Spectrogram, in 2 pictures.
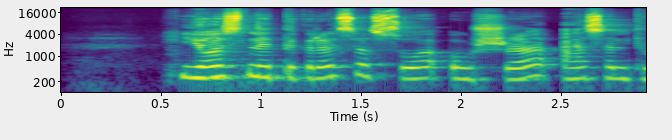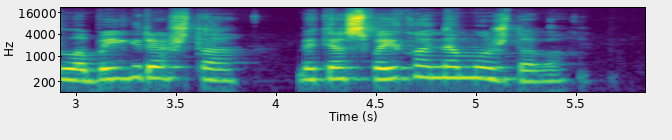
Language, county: Lithuanian, Tauragė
